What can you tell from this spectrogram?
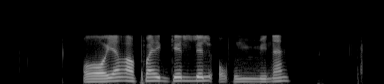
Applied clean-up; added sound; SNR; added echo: neural separator model SepFormer WHAMR!.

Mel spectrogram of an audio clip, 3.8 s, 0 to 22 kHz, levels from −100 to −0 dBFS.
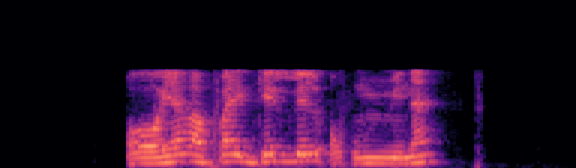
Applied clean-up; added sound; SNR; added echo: neural mask model DeepFilterNet 3.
